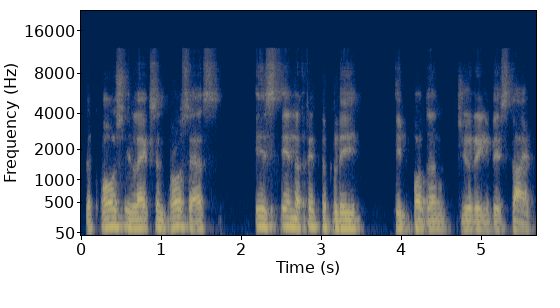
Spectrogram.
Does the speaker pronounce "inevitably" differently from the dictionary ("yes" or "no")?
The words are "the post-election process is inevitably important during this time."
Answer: yes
